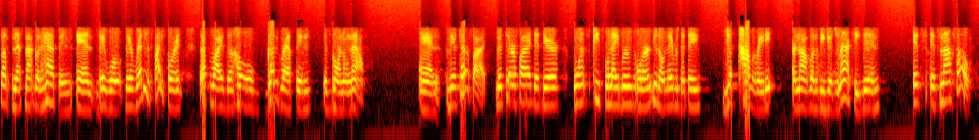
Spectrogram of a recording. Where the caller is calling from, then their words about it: Detroit, Michigan, United States; And I'm calling from Detroit, and it is ever so much now than it is before.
